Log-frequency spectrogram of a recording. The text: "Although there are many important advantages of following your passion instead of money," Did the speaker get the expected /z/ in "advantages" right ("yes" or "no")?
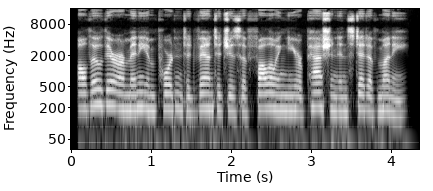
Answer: yes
